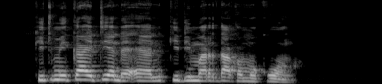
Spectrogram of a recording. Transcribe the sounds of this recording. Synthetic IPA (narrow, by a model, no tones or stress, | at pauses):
kitmikaɪtjɛndɛɛnkidimard̪akɔmɔkwɔŋɡɔ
